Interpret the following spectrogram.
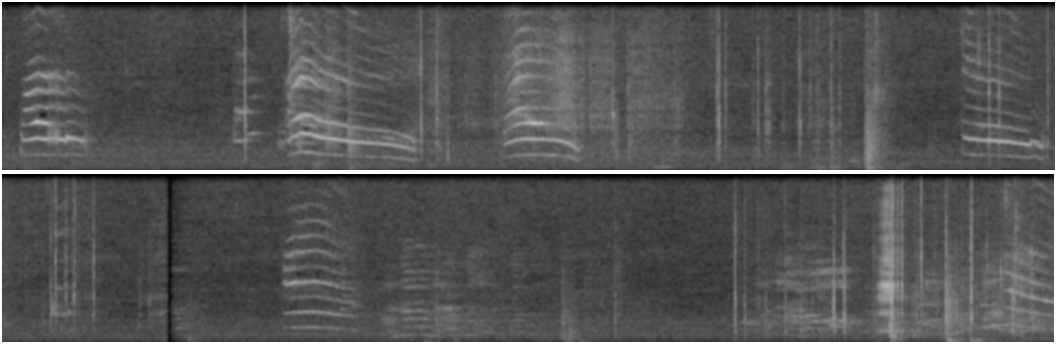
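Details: Meowing American Curl kitten: short, bright, down-curving meows come in spaced bursts near the start, middle and end. Between the calls are tapping and rustling sounds and faint voices.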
